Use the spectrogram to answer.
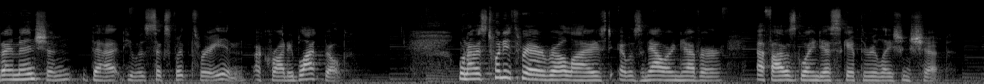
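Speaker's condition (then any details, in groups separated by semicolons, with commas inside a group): No condition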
